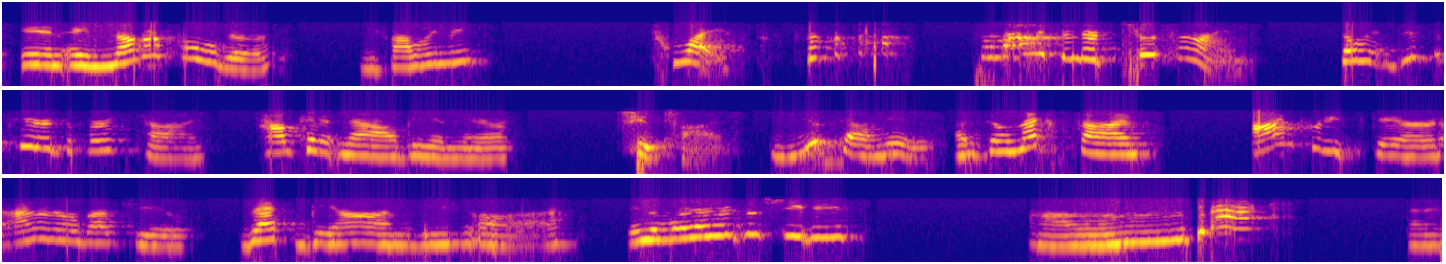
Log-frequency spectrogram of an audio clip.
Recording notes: we do a test show to test our phone audio quality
